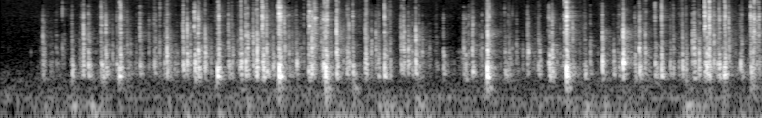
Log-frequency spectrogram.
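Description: Bare fingertips of both hands type fast on a full-size pastel plastic retro keyboard with round plastic typewriter-style keycaps, resting on white fabric. A steady stream of short, dry, clacky key presses, each with a midrange body and a bright tick, dies away almost instantly over a faint low background rumble.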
